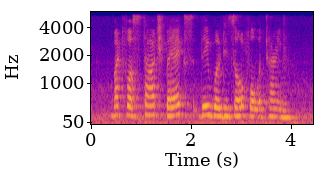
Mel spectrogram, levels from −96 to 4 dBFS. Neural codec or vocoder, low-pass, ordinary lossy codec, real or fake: codec, 16 kHz, 8 kbps, FunCodec, trained on Chinese and English, 25 frames a second; 5.4 kHz; none; fake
